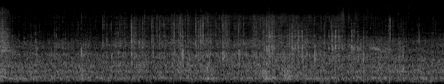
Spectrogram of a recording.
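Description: Steady riding noise from a bicycle on rough, cracked asphalt: tyres rolling with wind across the microphone, and faint small clicks and rattles throughout.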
